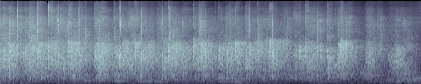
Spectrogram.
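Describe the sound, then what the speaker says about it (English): Audience applause after a scientific talk at a DeSci conference in Berlin, a full crowd clapping steadily in pulsing waves, fairly loud and close, with some murmuring mixed in. "Round of applause."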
